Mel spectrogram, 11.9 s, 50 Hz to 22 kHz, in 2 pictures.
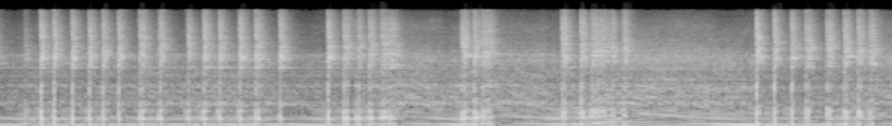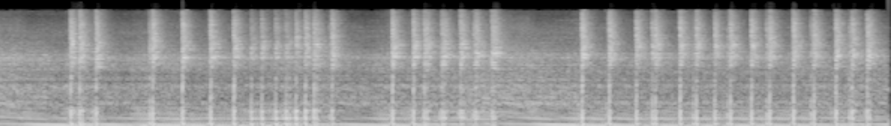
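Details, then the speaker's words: BRC 500 engine kit in a 2015 Husky TE 250 frame, 40 mm billet Smart Carb with TPS and Power CDI, first startup by kickstart with decompression release; fires and revs cleanly through throttle blips with crisp, even exhaust pulses; healthy. "so we're gonna call that the fire up video and we're looking good"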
